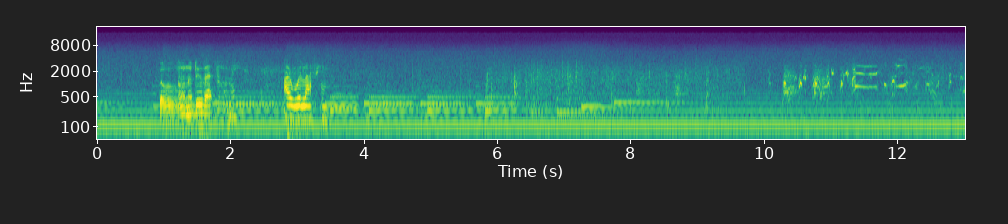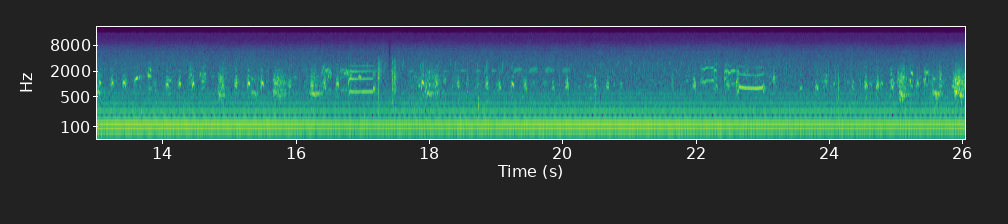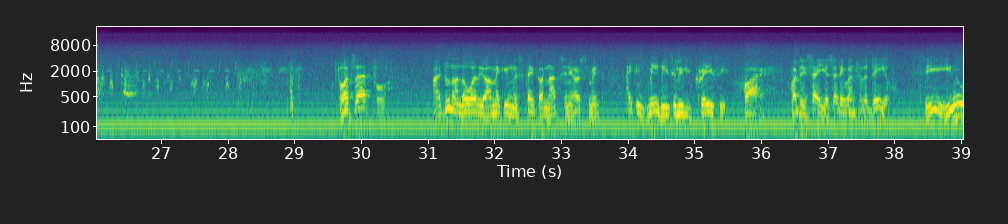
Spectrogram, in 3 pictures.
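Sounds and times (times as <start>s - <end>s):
low electrical hum: 0.0s - 39.0s
chickens clucking: 0.9s - 29.2s.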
